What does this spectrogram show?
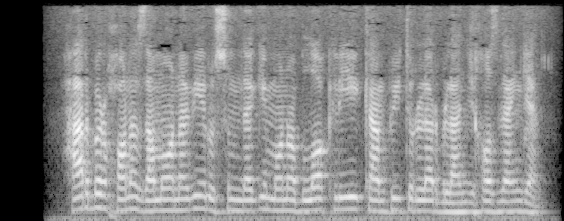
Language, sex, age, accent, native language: Uzbek, male, 19-29, Samarqand, Uzbek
